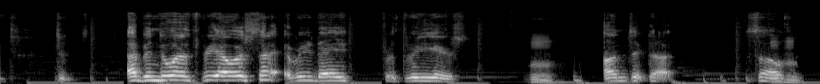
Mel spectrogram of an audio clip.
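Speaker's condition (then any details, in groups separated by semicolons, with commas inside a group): Cerebral palsy; present from birth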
